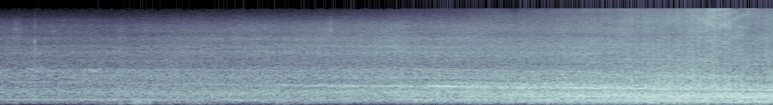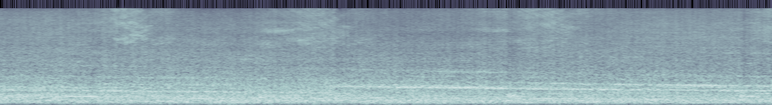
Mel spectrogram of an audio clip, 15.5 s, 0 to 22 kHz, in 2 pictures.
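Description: Keihan 9000 series electric train arriving and braking into the platform. Its running noise grows louder over the first six seconds as it approaches, then stays steady as the cars roll past. A whine slowly falls in pitch as the train slows, with short high hissing squeals every second or two.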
